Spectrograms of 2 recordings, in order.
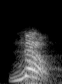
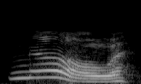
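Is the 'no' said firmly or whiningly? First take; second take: firmly; whiningly. First: The word is said firmly and sharply. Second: The word is said in a whiny, pleading way. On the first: The child must stop right away. The speaker calls it right. "when Mom said" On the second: The child can ignore it. The speaker calls it wrong. "Now I hear moms whining"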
